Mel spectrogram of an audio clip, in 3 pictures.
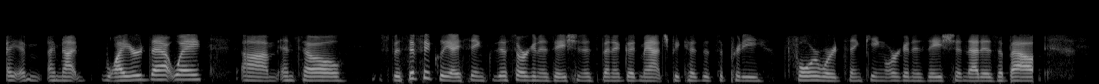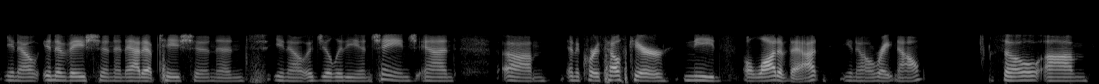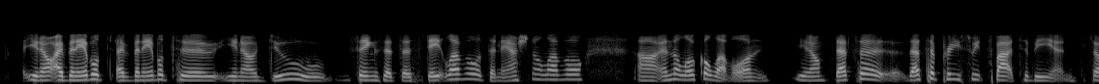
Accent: North Dakota, United States; I'm originally from North Dakota, so upper Midwest person, and, you know, love what I do.

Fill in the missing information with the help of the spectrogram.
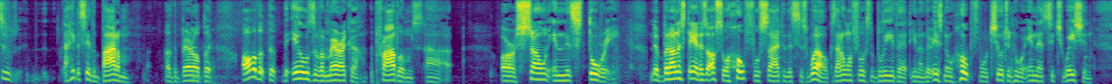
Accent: Baltimore, Maryland, United States; I'm from West Baltimore. When I drive up and down Pennsylvania Avenue, I don't, you know, I'm 45, so I don't remember those days.

